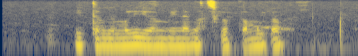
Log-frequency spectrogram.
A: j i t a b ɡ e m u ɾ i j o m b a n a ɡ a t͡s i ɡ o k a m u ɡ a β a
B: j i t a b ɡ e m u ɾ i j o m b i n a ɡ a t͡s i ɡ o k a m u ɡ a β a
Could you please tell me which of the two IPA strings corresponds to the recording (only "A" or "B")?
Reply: B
